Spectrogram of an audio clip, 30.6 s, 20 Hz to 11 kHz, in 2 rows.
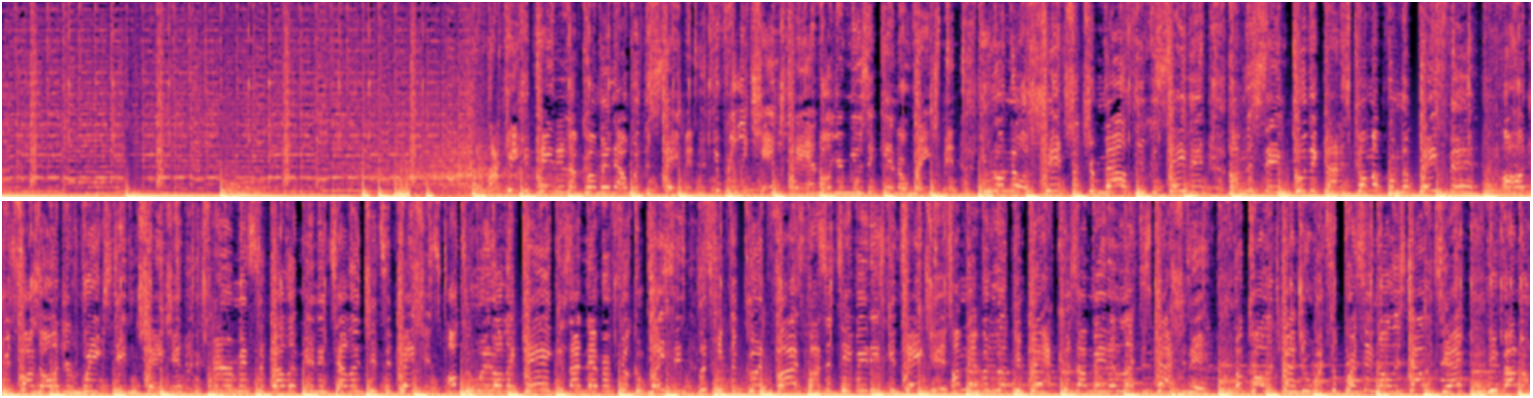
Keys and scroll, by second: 0.0-0.2 typing, 1.6 [, 3.0-4.5 typing, 5.6-8.6 typing, 9.9-19.8 typing, 21.3-25.3 typing, 26.7 typing, 28.0-29.8 typing.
